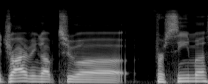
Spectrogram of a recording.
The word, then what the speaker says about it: SEMA: He's currently driving up to uh for SEMA. Sema, how you pronounce it?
